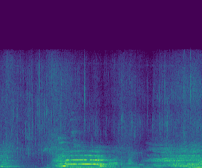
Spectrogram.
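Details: Angus bull Real Douglass, billed as the largest in Indonesia, kept in a shed and bathed; a low drawn-out moo swells after a quiet start and holds steady for about two seconds, then fades, with faint talk and water sounds.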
